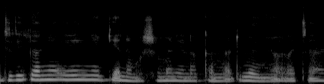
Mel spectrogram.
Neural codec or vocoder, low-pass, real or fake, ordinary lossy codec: codec, 44.1 kHz, 2.6 kbps, SNAC; none; fake; none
